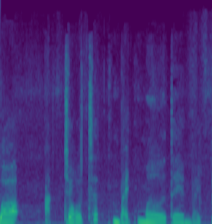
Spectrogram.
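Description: A woman's voice in short, pitched syllables with brief gaps between them.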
